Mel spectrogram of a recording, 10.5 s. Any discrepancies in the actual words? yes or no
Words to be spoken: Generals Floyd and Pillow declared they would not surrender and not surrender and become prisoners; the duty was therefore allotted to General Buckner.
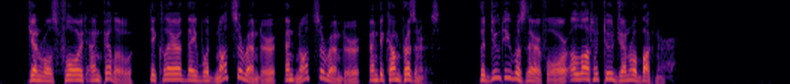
no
